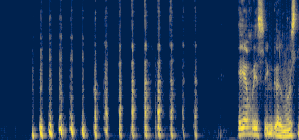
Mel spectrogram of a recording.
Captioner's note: Ketawa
